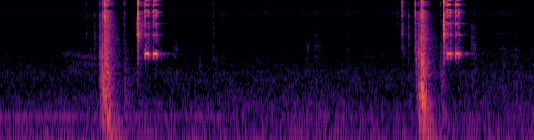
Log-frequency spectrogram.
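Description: An electronic tester gives short beeps.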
